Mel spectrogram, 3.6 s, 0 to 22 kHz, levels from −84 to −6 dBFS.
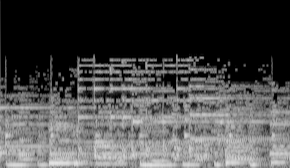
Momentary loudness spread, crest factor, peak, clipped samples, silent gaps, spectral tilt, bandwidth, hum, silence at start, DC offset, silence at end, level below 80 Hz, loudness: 3 LU; 12 dB; -8 dBFS; under 0.1%; none; -5 dB/octave; 5.8 kHz; none; 0 s; 0.3%; 0 s; -38 dBFS; -21 LUFS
